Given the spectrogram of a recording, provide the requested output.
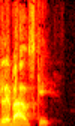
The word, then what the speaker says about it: Lebowski: Big Lebowski.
